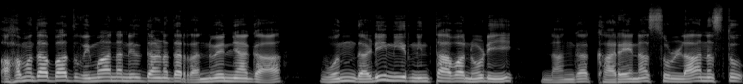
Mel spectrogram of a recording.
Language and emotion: Kannada, surprised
